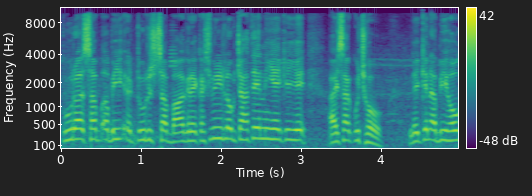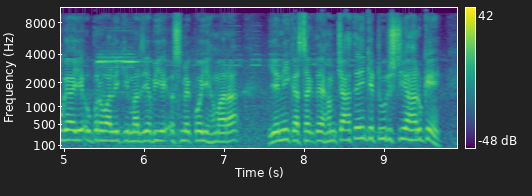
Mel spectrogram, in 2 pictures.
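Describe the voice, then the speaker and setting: Amid noticeable background noise, a man with a high pitch speaks at a moderate pace, keeping fairly even intonation and very even loudness. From Kashmir. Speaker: local resident interviewed. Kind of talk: street interview. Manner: halting.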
